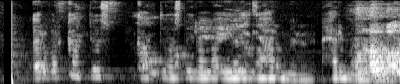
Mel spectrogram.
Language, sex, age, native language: Icelandic, female, 15, Icelandic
